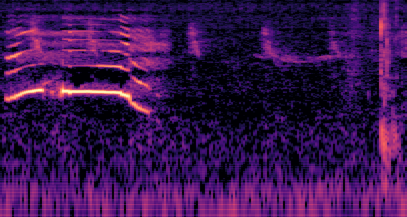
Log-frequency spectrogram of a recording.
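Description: A human voice imitating a horse's whinny: one long high call lasting about a second and a half, rising, held level, then falling away.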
